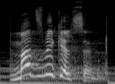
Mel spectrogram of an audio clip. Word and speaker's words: Mads Mikkelsen: an actor as he is a stunt man mads mikkelsen whose name is apparently pronounced mads me kelson is an interesting actor who comes from a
